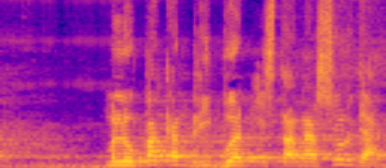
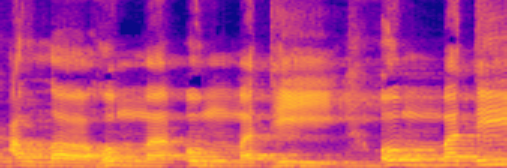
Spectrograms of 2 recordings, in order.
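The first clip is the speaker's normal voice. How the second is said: trembling whispered prayer; slower than usual. Acted. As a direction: murmur it slowly like a prayer through quivering lips. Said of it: "bibir Rasul bergetar".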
